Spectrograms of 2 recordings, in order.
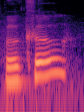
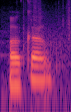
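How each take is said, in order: First: The first syllable has an 'oo' vowel. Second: The first syllable has an 'oh' vowel. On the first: "Is it like a boo?" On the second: "It's not bo?"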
